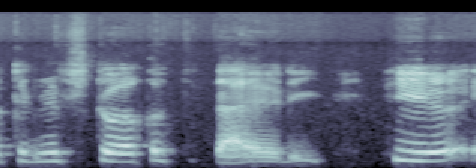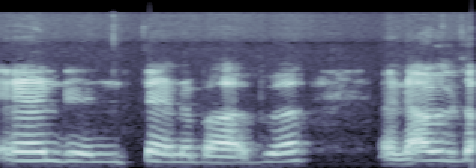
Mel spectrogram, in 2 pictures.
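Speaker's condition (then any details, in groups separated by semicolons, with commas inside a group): Cerebral palsy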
